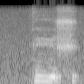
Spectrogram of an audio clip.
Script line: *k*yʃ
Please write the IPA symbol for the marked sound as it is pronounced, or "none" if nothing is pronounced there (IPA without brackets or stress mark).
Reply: k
